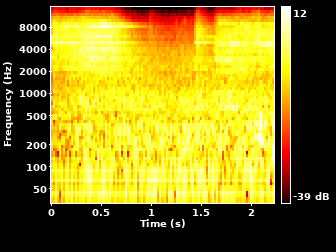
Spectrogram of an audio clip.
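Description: Irish Rail R3000 replacement train pulling into a station platform, a steady rolling rumble with a brief high wheel squeal partway through, close and continuous.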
